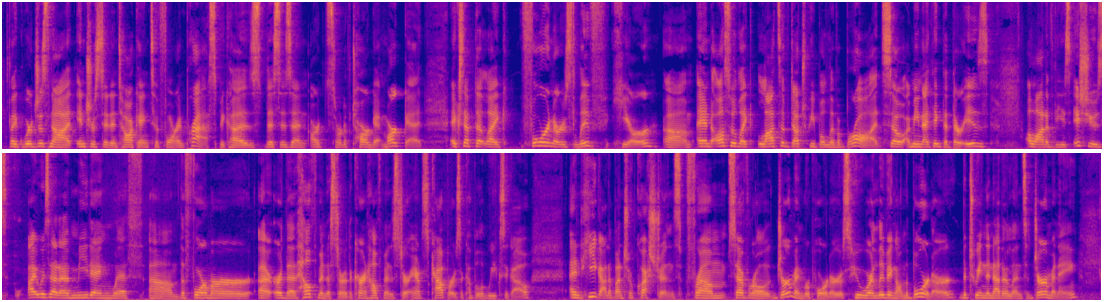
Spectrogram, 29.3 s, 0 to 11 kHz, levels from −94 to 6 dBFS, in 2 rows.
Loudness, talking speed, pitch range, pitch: -22 LUFS, 190 wpm, 170-210 Hz, 185 Hz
